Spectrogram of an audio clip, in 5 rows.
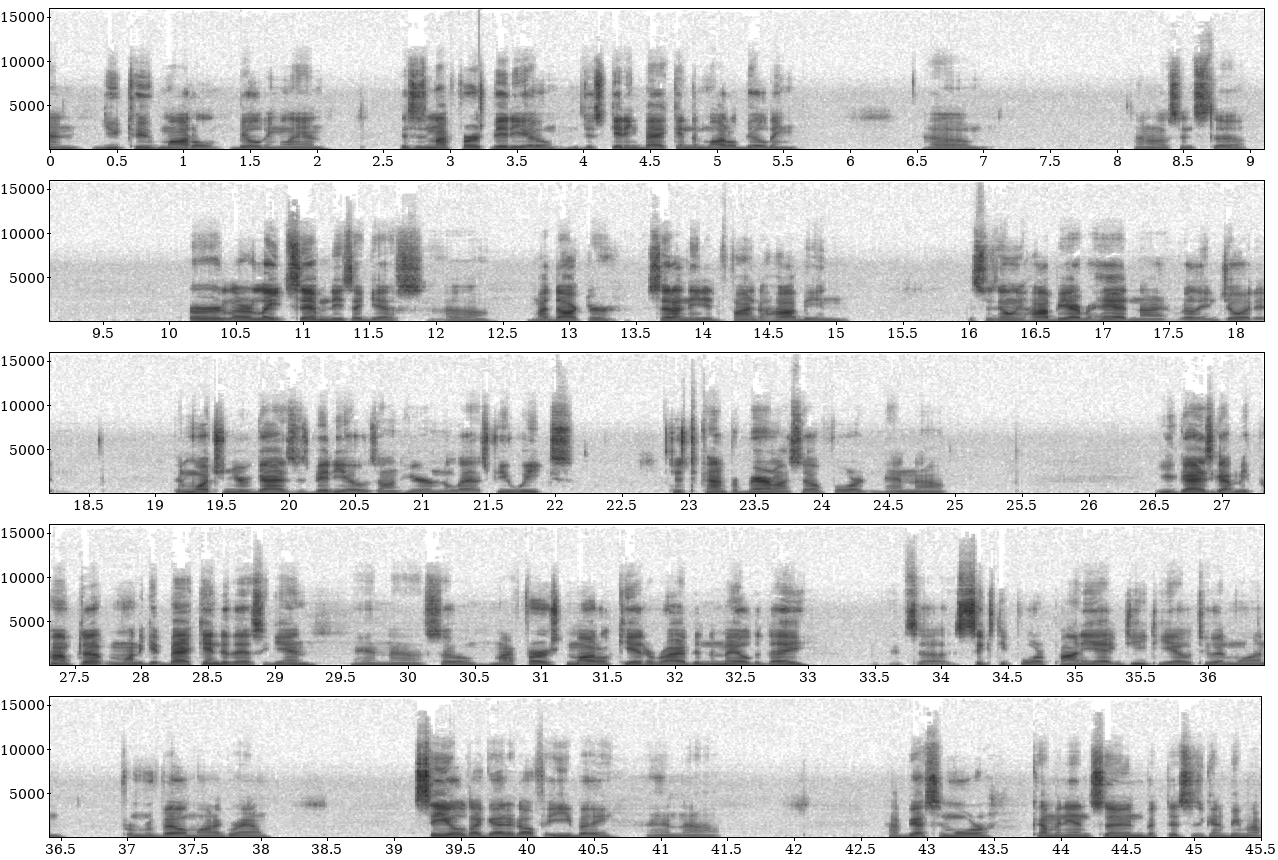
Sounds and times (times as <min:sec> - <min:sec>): Speech: 0:00.0 - 0:05.7, 0:06.5 - 0:07.1, 0:08.1 - 0:09.0, 0:10.1 - 0:15.2, 0:16.0 - 0:18.3, 0:19.1 - 0:22.2, 0:22.8 - 0:25.0, 0:26.5 - 0:38.1, 0:39.2 - 0:41.5, 0:42.7 - 0:45.5.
